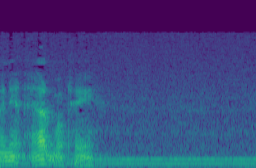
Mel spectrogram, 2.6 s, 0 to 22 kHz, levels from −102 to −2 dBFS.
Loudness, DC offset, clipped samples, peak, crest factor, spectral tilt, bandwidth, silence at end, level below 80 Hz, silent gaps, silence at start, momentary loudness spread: -36 LUFS; under 0.1%; under 0.1%; -14 dBFS; 26 dB; -7 dB/octave; 10 kHz; 0 s; -60 dBFS; none; 0 s; 16 LU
